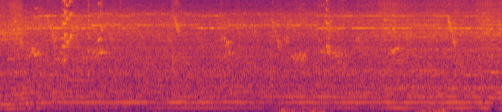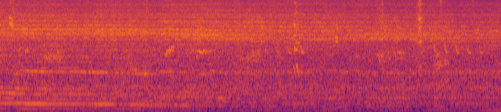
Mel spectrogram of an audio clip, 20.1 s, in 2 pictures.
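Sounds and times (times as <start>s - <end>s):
machine humming: 0.0s - 20.0s
small birds chirping: 0.0s - 20.0s.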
